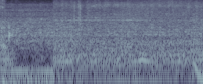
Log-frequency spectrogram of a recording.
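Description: Tractor engine running steadily while pulling a cabbage harvester, with the harvester's machinery clattering along under it: an even, continuous mechanical hum.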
